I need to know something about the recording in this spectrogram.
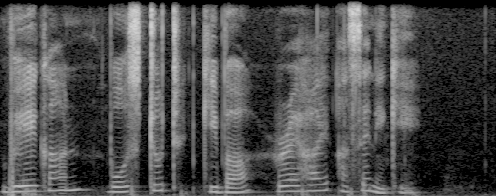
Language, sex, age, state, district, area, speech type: Assamese, female, 30-45, Assam, Sonitpur, rural, read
